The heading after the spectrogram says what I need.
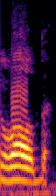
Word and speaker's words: robe: But on the other hand, when we have something like robe, where we have B, but it's followed by a vowel, it's followed by the letter E, then we're going to really pronounce it. It's like when you pronounce a consonant, you're going to pronounce it. So une robe. Une robe. So two syllables.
